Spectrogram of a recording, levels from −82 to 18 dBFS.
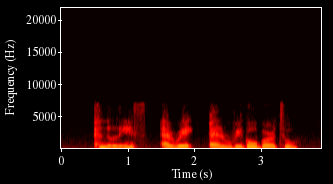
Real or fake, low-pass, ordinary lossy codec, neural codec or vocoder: fake; 7.2 kHz; Opus, 16 kbps; codec, 16 kHz in and 24 kHz out, 0.6 kbps, FocalCodec, streaming, 4096 codes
